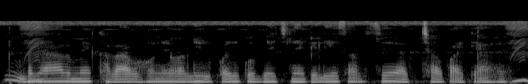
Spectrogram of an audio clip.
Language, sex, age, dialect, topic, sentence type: Hindi, male, 18-24, Kanauji Braj Bhasha, agriculture, statement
